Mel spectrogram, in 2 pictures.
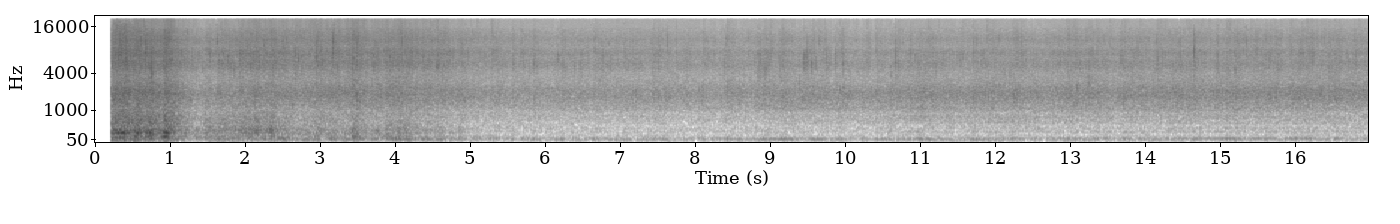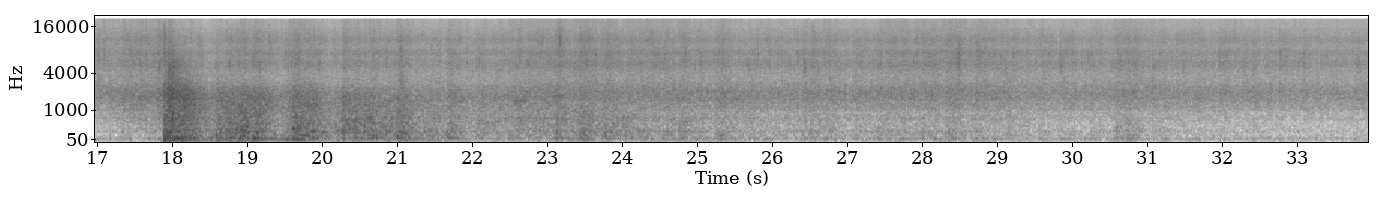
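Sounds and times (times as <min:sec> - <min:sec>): close thunderclap cracking: 0:00.2 - 0:04.4, 0:17.3 - 0:29.5
thunder rumble: 0:00.2 - 0:05.0, 0:17.2 - 0:31.6
steady heavy rain: 0:00.2 - 0:33.9.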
